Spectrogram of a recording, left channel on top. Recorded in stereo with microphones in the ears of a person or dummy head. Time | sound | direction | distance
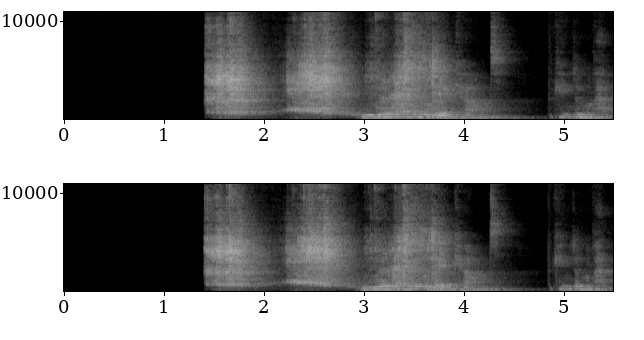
1.4 | chewing | 60° right (ahead or behind) | 1.4 m
3.0 | a woman speaking | 45° right (ahead or behind) | 0.7 m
